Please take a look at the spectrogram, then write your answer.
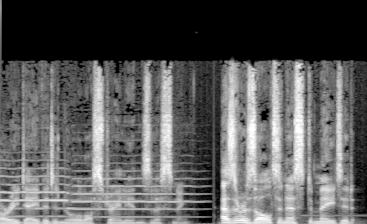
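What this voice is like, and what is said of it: Usual voice. Nothing is said of it.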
